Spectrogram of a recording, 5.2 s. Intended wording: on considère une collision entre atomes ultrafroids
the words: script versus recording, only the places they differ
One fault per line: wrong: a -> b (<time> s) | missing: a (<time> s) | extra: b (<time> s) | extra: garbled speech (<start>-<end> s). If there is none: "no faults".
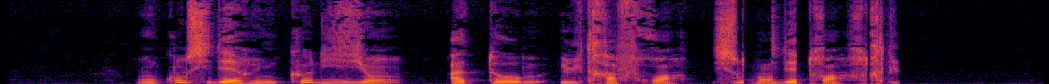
missing: entre (2.0 s)
extra: garbled speech (3.6-4.5 s)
